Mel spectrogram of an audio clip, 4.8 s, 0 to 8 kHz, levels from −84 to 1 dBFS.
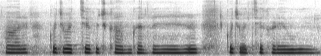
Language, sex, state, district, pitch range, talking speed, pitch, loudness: Hindi, female, Uttar Pradesh, Lalitpur, 180-190 Hz, 150 wpm, 185 Hz, -16 LUFS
